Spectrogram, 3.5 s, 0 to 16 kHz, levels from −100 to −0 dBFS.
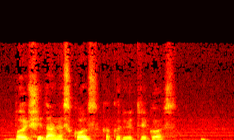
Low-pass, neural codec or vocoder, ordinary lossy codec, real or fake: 14.4 kHz; none; MP3, 48 kbps; real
